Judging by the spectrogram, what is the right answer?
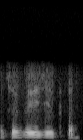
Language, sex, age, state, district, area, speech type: Marathi, female, 18-30, Maharashtra, Nashik, urban, conversation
